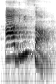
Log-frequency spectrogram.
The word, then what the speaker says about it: admissão: palavras como por exemplo a palavra admissão o correto é admissão mas costumamos falar admissão com o som vocálico bee entre o d e o m está errado outro átomo tu nós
